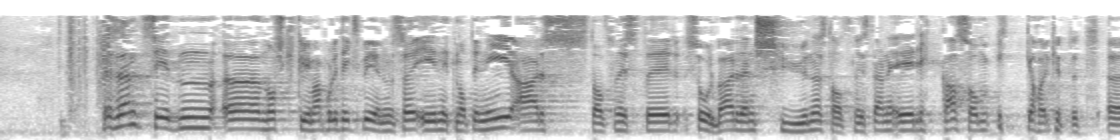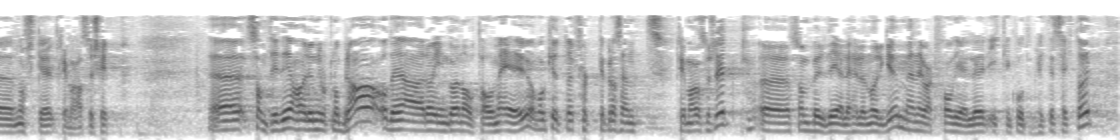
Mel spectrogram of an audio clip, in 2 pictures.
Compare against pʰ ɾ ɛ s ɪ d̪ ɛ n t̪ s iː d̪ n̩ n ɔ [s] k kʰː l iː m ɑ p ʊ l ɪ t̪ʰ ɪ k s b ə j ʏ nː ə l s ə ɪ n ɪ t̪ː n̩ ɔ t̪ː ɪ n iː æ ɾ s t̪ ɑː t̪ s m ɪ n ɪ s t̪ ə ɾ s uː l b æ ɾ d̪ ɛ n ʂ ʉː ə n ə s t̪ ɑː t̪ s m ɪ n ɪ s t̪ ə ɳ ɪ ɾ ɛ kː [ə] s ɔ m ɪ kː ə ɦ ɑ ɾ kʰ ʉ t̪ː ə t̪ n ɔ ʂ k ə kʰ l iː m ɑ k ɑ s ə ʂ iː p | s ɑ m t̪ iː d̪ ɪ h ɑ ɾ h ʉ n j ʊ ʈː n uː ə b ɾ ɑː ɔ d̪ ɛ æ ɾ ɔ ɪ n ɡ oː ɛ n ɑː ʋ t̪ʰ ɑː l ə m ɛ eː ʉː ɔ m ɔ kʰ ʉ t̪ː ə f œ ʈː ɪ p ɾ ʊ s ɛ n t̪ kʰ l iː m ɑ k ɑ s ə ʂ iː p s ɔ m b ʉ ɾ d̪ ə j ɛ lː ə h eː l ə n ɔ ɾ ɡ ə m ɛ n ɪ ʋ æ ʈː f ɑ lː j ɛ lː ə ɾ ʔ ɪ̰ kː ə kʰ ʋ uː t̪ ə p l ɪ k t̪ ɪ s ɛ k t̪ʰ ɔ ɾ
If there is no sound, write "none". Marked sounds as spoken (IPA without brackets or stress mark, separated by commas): ʂ, ɑ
